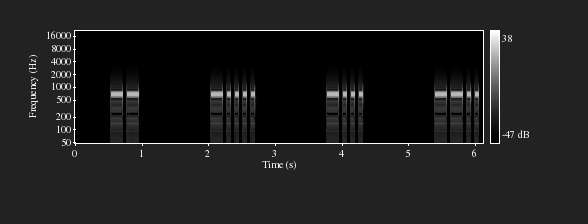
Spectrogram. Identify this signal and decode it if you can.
Morse code, heard as a keyed tone, about 20 wpm, spaced as for 7 wpm, 700 Hz. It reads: M6BZ
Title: USA Call Signs - 6 Characters - 6x Character Spacing - 20wpm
